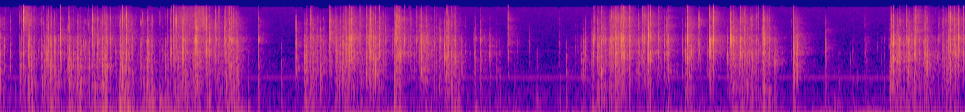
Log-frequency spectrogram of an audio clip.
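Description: A medium printed plastic-film Haribo gummy candy bag with gummies inside lies flat on a table and is pressed, crinkled and scratched with fingertips. Bursts of bright, crackly crinkling come in waves separated by brief quieter pauses, with a faint steady tone in the lulls.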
